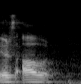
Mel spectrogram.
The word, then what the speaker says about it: Earth Hour: Oui, en fait, ça se prononce presque comme en français, c'est Earth Hour.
